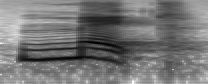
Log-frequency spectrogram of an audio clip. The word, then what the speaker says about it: make: It's going to have a long A sound and a silent E, make.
